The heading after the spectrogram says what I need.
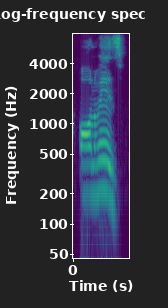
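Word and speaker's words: always: जीवित next word देखिए ए एल डब्लू ए वाई एस देखिए ए का उच्चारण यहां पर हम अ करते हैं ऐसे अ और एल को क्या लिखते हैं ल और डब्लू ए का उच्चारण वे करेंगे और वाई एस को हमने यहां पर ज का उच्चारण करना है ठीक है ना जब भी एस से पहले वाई आता है तो एस को हम ज पढ़ते हैं ऑलवेज ऑलवेज मींस होता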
